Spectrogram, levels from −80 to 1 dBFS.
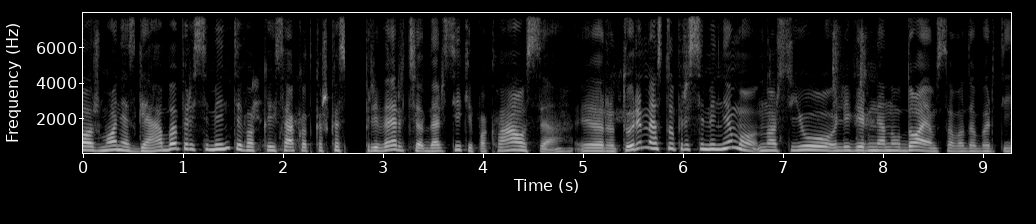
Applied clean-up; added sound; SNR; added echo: none; none; none; none.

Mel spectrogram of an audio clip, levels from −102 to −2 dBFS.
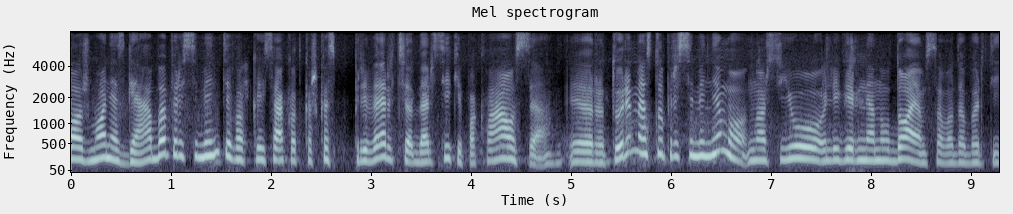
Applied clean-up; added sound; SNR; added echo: neural separator model SepFormer DNS4.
